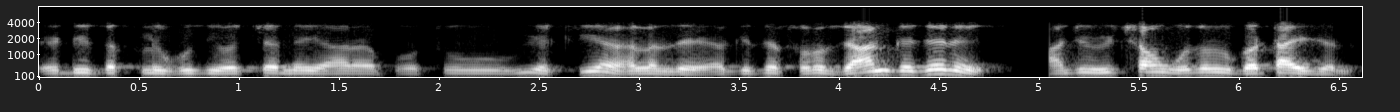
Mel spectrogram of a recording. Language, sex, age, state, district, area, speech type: Sindhi, male, 60+, Gujarat, Surat, urban, conversation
